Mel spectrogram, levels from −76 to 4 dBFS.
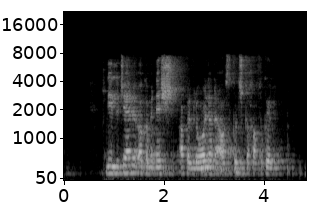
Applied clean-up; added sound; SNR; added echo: neural separator model SepFormer DNS4.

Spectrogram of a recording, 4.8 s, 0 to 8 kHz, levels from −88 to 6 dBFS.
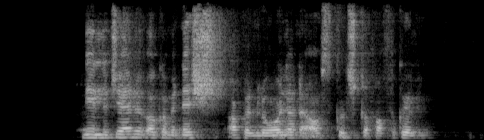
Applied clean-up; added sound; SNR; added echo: neural mask model DeepFilterNet 3.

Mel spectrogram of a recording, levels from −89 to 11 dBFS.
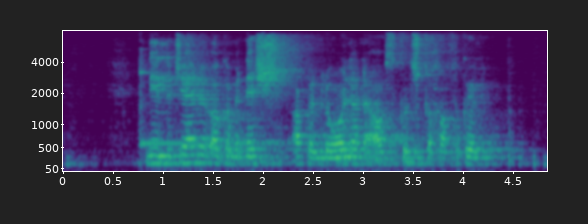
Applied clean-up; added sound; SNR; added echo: none; Doorbell; 15 dB; reverberation time 0.9 s.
